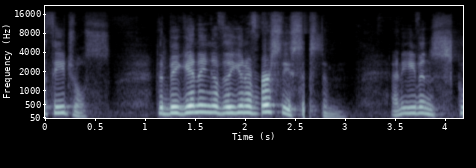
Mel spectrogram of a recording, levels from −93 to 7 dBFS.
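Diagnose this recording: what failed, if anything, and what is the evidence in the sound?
Bursts of packet loss on the network at 2.11, 2.59 and 2.71 s: the receiver holds the last sound for about 60 ms, fading it, then skips ahead.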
